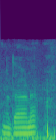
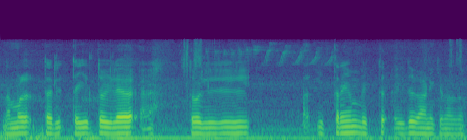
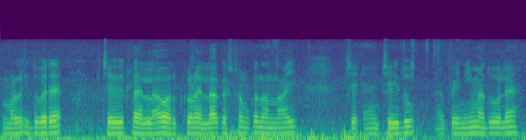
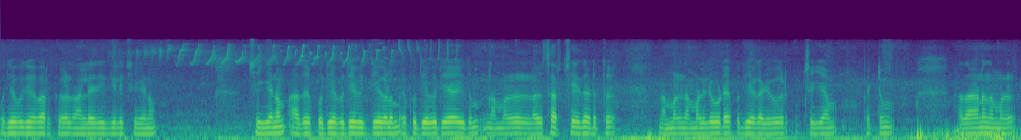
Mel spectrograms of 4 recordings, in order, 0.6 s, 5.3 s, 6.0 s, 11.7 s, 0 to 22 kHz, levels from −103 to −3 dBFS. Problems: background sounds at intervals, low volume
